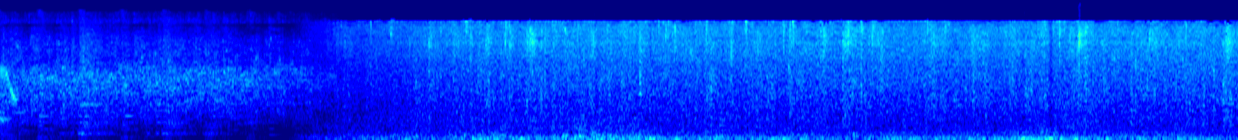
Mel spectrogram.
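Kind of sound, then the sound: nature, rain with distant thunder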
